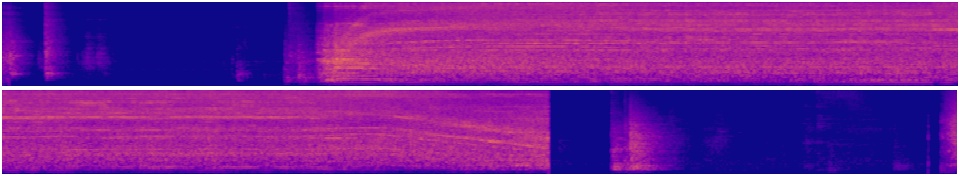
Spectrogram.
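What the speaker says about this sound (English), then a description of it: "I'm going to test it by making some cuts on this plywood strip" A power saw cuts through a plywood strip along a hinged guide rail on a workbench, a loud continuous whine and rasp lasting about twelve seconds that stops abruptly, then brief faint shop noises.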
